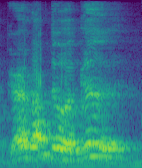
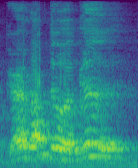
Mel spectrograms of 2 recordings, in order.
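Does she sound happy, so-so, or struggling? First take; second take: happy; happy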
